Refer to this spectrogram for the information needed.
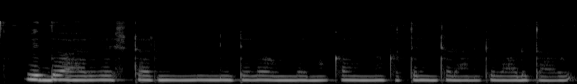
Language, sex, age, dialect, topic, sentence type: Telugu, female, 18-24, Southern, agriculture, statement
